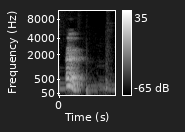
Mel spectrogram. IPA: ɜː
